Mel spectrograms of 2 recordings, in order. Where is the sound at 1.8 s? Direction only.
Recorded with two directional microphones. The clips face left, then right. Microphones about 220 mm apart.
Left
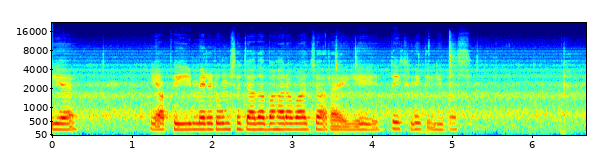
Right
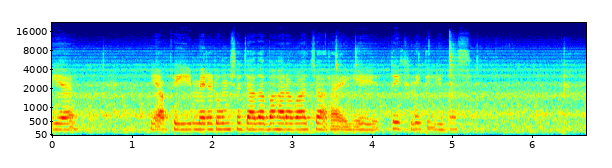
45° left (ahead or behind).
